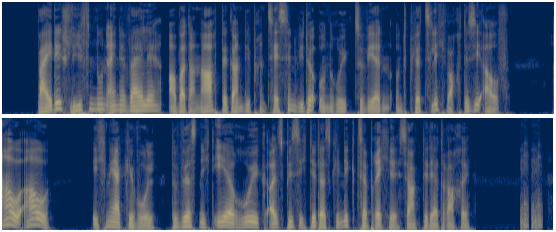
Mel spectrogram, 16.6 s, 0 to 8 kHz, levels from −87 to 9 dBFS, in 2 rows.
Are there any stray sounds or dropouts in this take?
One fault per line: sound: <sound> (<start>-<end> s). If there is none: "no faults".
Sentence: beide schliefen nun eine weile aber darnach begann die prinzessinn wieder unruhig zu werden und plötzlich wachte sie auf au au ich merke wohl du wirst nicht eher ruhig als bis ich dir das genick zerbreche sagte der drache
sound: laugh (16.0-16.4 s)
